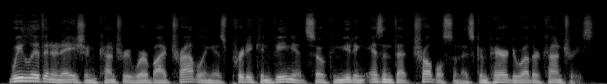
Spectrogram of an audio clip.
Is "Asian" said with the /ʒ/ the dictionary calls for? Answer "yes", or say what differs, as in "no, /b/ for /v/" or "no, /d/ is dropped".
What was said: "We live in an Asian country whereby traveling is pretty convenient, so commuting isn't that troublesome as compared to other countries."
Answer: yes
